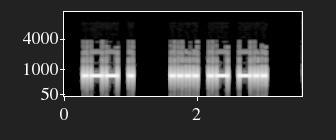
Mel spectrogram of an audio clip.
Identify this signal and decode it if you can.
Morse code, heard as a keyed tone, about 21 wpm, 700 Hz. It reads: WE HAD
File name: Book One / 12-Chapter 12 - 21 WPM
